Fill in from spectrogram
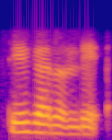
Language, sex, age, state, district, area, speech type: Nepali, female, 30-45, West Bengal, Kalimpong, rural, conversation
